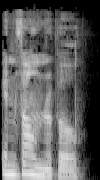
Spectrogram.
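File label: "invulnerable", British English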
